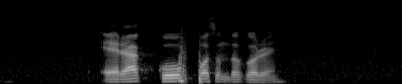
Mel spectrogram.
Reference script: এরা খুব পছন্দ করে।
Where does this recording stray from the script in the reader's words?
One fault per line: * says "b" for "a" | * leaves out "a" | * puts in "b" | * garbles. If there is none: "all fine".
all fine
